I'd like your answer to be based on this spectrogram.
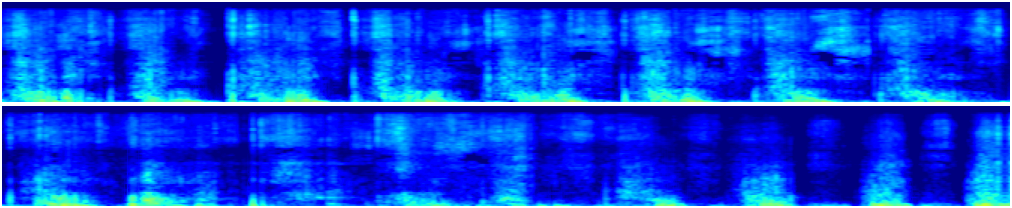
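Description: Long nails quickly scratch the surface of a large, flat, solid pink Himalayan salt block. The result is a rapid series of dry, gritty scrapes with a heavy low-end body and a bright, hissy top, each stroke dying away quickly.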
